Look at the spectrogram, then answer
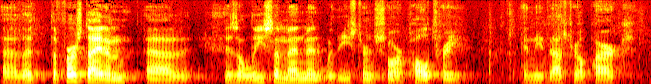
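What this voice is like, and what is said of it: Hoarse, strained, fading voice. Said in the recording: “I'm losing my voice today”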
